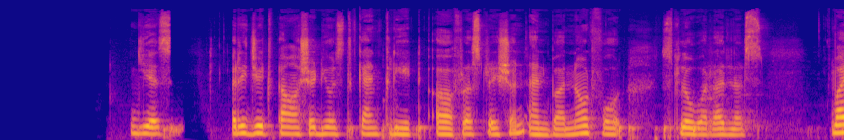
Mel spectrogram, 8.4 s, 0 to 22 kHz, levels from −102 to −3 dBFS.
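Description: At 1.68 s the speech is interrupted by a very brief burst from damaged data in a compressed stream. Part of the encoded file is wrong, so the decoder misreads the affected frame, loses its place and has to hunt for the next valid frame header. The result is a short chirp or blip lasting about 16 ms. A spectrogram shows it as a thin vertical smear of broadband energy, and a waveform shows an abrupt discontinuity.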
